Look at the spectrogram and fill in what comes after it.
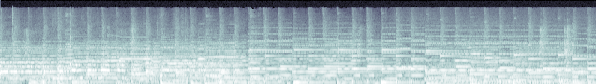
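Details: Steady background music on organ and keyboard with a rhythmic beat plays throughout, with no animal voice heard.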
